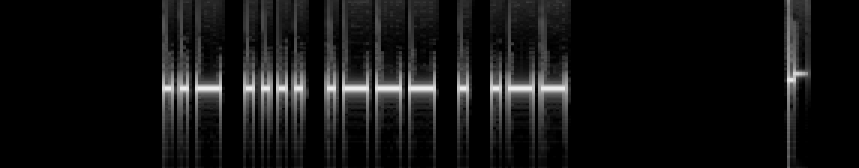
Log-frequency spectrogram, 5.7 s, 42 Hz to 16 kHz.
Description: Morse code, heard as a keyed tone, about 22 wpm, 700 Hz. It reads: UHJEW
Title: Five Challenging Letter-Number Combinations 22wpm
